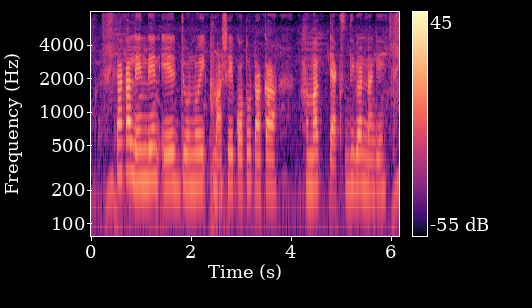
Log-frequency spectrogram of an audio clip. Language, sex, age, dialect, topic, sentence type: Bengali, female, 18-24, Rajbangshi, banking, question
